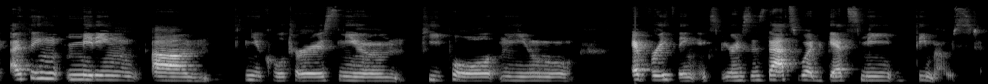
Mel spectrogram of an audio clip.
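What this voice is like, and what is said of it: Slightly raspy voice. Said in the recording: “I'm a little bit sick, so I'm sorry, guys, if you hear my voice a little, you know, like raspy”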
